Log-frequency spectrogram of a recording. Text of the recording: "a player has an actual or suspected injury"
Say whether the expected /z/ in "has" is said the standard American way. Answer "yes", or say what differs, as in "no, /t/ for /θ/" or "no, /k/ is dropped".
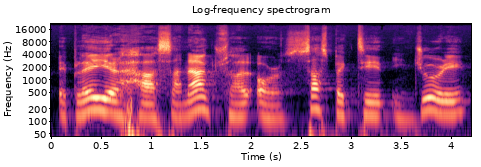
no, /s/ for /z/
